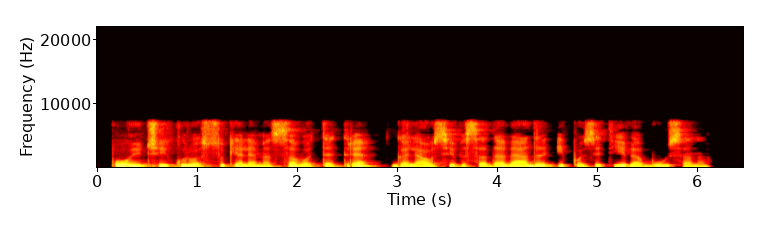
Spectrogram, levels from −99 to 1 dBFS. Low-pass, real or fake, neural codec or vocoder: 7.2 kHz; real; none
